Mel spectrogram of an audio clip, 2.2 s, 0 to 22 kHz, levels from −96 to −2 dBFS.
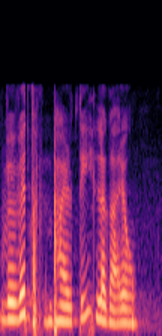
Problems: constant background noise, echo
